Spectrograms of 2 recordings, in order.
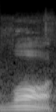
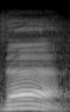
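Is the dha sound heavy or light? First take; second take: heavy; light. First: The consonant is pronounced thick and heavy. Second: The consonant is pronounced thin and light. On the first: The speaker calls it right. "kita sebut dha" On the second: The speaker calls it wrong. "Kita tak sebut dha"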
